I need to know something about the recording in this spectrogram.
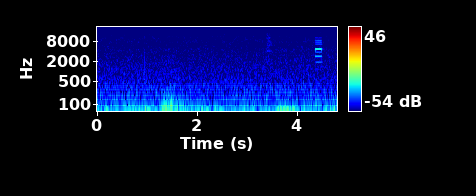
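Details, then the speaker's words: PC motherboard single short high POST beep in a quiet room after holding MEM OK! button and restart; normal boot, picture appears, BIOS then reports USB over-current status though no USB devices are fitted. "yeah one bleep and i have a picture you can see on the screen up here"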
